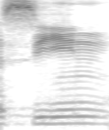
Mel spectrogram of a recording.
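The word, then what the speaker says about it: scene: जैसे accent, accent में क्या हुआ है, एस के बाद सी आया है तो साइलेंट हो गया है। इसी तरीके से सीन, सीन के अंदर क्या है, एस के बाद सी आया है तो साइलेंट हो गया है।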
